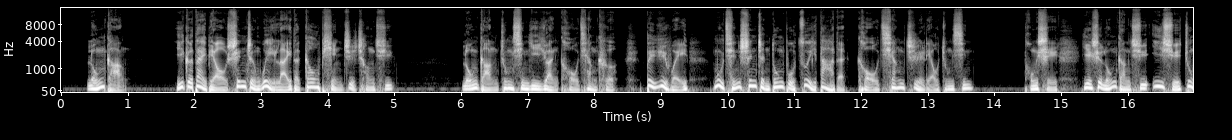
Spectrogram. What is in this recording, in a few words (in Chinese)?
男国 专题 医院 讲述; 深圳市龙岗中心医院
